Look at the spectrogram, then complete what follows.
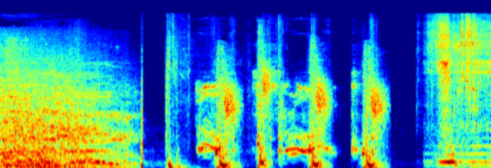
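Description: Edited-in cartoon fight sound effects. A loud rushing fire-breath blast runs for about two seconds and cuts off. Then come four or five quick whacks, each with a groan that falls in pitch, and a steady buzzing hum starts near the end.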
